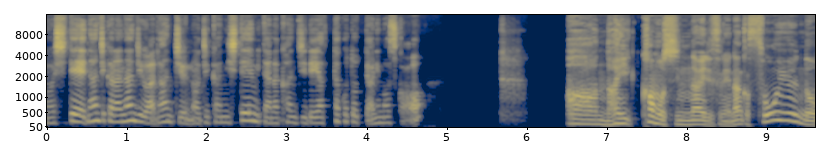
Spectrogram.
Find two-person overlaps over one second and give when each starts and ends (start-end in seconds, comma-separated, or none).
none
